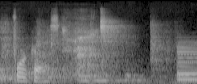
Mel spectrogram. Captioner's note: laughs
